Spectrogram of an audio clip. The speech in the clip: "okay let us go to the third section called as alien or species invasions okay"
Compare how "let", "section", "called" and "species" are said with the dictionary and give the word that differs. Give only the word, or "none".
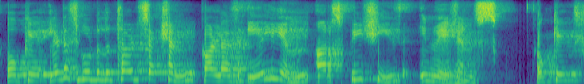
none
